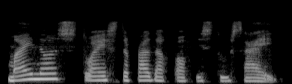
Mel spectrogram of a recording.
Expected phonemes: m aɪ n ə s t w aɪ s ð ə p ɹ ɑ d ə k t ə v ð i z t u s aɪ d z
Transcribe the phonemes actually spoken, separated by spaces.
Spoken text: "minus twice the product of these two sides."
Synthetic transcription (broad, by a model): m aɪ n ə s t w aɪ s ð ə p ɹ ɑ d ə k t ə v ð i s t u s aɪ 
